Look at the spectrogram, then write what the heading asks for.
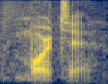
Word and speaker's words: Morte: This morning, we find out that he has decided that people will pronounce his name the way he always intended as of today, which is Morte.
